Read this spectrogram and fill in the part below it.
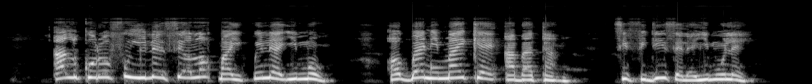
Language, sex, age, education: Yoruba, female, 15-29, tertiary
